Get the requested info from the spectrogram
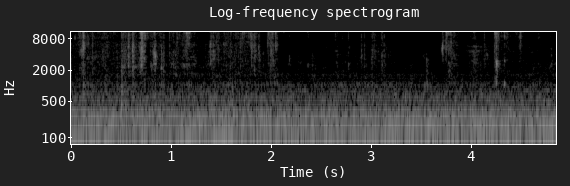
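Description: Chewing and mouth sounds of fast food being eaten, with scattered small clicks and smacks, over a steady low hum inside the car.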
